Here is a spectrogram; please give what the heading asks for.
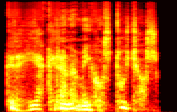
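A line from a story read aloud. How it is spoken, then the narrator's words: Whispering. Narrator (Spanish): susurró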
